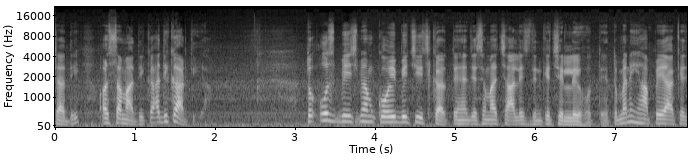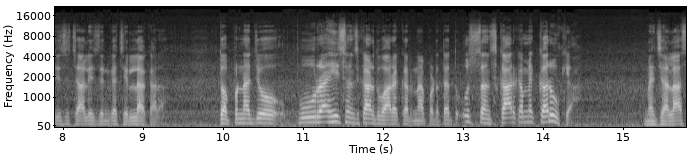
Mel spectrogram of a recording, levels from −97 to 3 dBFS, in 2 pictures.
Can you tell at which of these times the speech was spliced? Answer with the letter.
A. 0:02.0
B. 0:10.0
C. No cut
C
